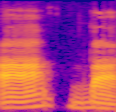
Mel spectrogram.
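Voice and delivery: abacate split, strongest stress on ca. Portuguese syllable lesson splitting abacate, stress on ca of abacate. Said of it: "Eu falo o K".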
